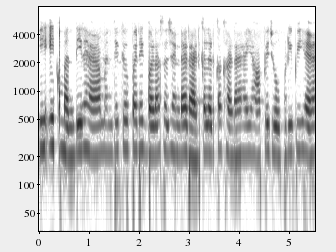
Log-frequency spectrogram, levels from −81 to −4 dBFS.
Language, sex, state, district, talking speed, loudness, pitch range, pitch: Hindi, female, Bihar, Begusarai, 240 wpm, -28 LUFS, 210-230 Hz, 220 Hz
